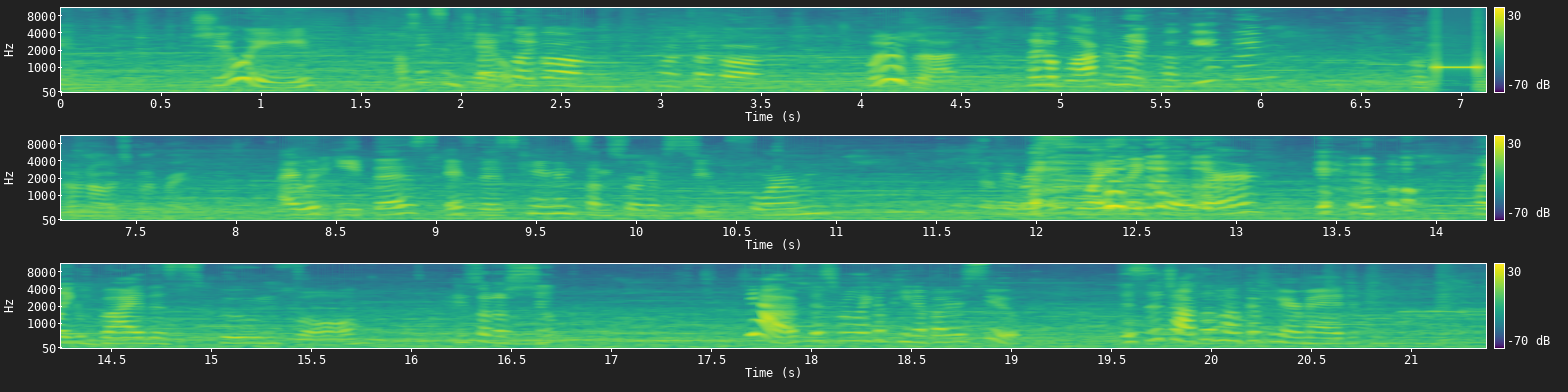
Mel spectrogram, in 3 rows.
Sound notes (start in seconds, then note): 6.8 beep; 12.0 laughs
